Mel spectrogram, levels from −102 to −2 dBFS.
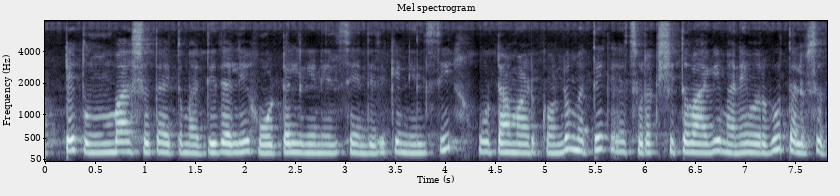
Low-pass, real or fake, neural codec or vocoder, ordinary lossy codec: none; fake; codec, 16 kHz, 16 kbps, FreqCodec, smaller model; none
